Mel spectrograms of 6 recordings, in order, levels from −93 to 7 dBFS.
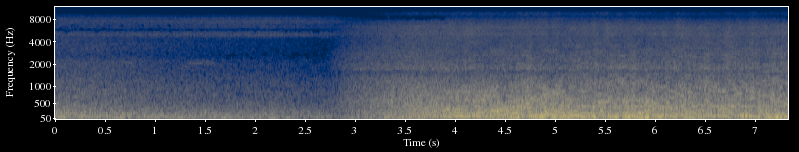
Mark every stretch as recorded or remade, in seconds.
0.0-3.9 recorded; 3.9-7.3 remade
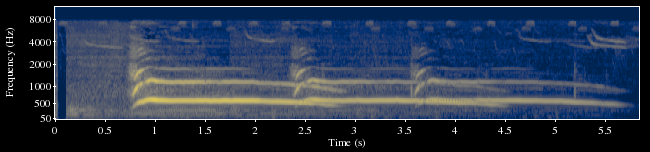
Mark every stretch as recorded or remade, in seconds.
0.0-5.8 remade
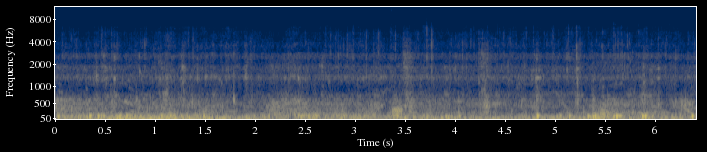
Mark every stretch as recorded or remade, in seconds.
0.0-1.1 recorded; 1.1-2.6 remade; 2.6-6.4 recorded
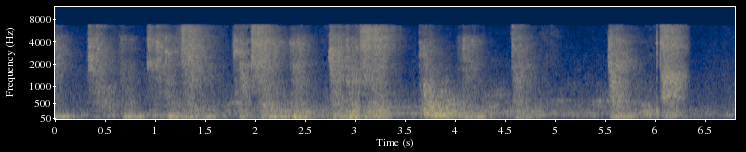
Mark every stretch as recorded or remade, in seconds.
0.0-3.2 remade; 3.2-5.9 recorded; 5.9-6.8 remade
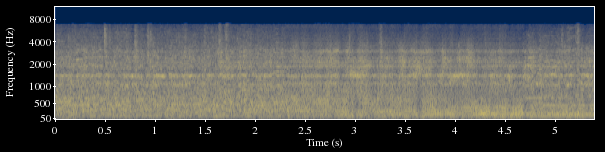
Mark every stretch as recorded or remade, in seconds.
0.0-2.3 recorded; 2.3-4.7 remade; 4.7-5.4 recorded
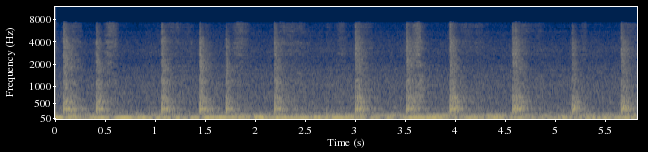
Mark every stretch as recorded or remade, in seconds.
0.0-1.9 recorded; 1.9-2.7 remade; 2.7-4.6 recorded; 4.6-5.3 remade; 5.3-5.8 recorded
